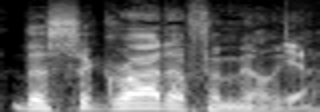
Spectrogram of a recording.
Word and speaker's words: Sagrada Familia: And then he sends along a lovely photo of the Segunda Familia. Did I say that right? I believe so. – Sure. – The Sagrada Familia.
